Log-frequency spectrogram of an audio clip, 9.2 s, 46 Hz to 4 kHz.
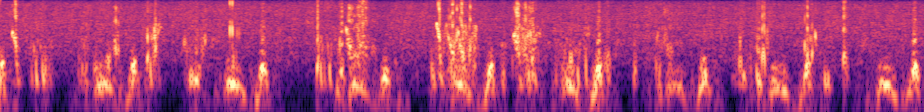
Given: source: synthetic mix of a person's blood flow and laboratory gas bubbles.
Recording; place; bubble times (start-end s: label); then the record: Doppler ultrasound of blood flow; precordium
0.11-0.23 s: bubbles
0.29-0.55 s: bubbles
0.77-0.89 s: bubbles
0.92-1.20 s: bubbles
1.44-1.62 s: bubbles
1.80-2.07 s: bubbles
2.28-2.41 s: bubbles
3.13-3.35 s: bubbles
3.38-3.78 s: bubbles
4.28-4.79 s: bubbles
5.00-5.08 s: bubbles
5.11-5.42 s: bubbles
5.53-5.89 s: bubbles
6.02-6.11 s: bubbles
6.33-6.38 s: bubbles
6.54-6.74 s: bubbles
7.31-7.72 s: bubbles
8.03-8.18 s: bubbles
8.23-8.34 s: bubbles
8.42-8.51 s: bubbles
From the record:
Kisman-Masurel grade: 242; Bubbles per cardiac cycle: several, 3 to 8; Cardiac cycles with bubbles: 100%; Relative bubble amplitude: moderate (0.250 to 0.450); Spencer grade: 3 (all of the cardiac periods contain showers or single bubble signals, but not dominating or overriding the cardiac motion signals); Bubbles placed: only in the low amplitude regions of the cardiac cycle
